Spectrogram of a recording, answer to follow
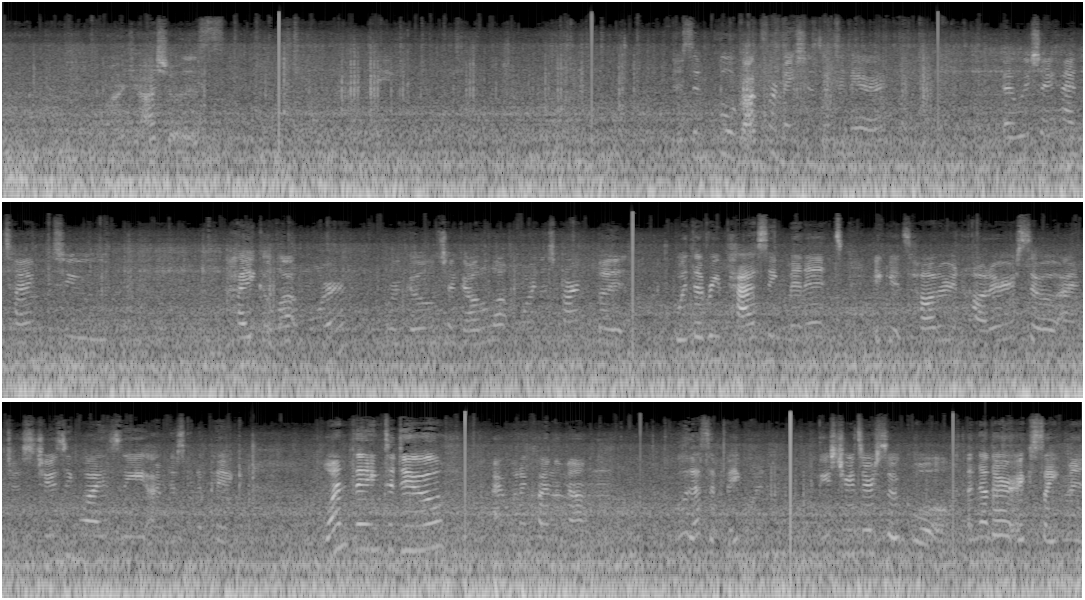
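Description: Ford Transit van driving on an open road, heard from inside the cab: a steady, loud low rumble of road, engine and wind noise, with air rushing in through an open side window.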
